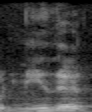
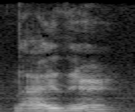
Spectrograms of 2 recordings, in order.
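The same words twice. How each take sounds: First: "neither" with a long ee, NEE-ther; alternative pronunciation. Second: "neither" with the first vowel like English "eye"; vowel I pronunciation. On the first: Teacher giving students the other option, "neither" said NEE-ther. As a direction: say "neither" with first vowel as in "knee". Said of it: "o neither también". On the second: Teacher showing students the I sound, "neither" said NYE-ther. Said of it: "aquí I, neither". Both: Shown as a demonstration.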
